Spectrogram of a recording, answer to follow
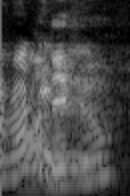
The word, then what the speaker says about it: rendezvous: The one big Rendezvous? That's how you pronounce that? Yeah, rendezvous. It's That's French.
